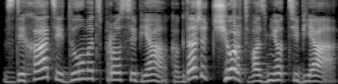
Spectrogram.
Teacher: masculine rhyme, which is when the stress falls on the last syllables of the rhyming lines. For example, «Вздыхать и думать про себя, когда же черт возьмет тебя?» And we have this stressed bya rhyme.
